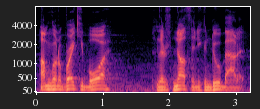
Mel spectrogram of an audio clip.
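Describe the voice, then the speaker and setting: A deep-voiced Southern US cult leader from a horror audio story, acted out by a male narrator. He is a quietly malicious tormentor who keeps his tone level and almost bored as he threatens. Music plays underneath his low voice. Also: quick pace, lightly acted. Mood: quiet menace.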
